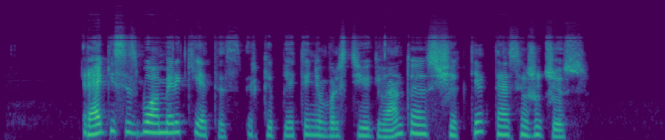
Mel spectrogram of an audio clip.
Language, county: Lithuanian, Vilnius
